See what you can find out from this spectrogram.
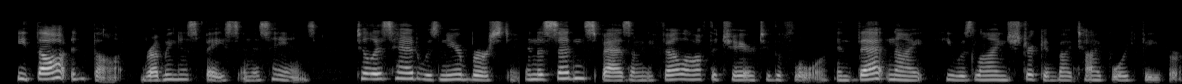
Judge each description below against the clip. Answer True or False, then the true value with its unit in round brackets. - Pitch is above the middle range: True (215 Hz)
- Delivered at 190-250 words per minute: True (195 wpm)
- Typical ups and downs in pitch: True (3.2 semitones)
